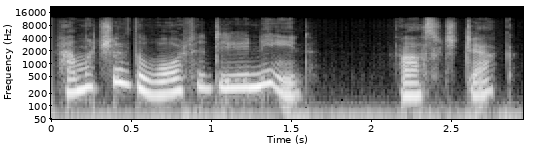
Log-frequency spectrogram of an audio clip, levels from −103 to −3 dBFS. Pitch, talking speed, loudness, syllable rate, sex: 240 Hz, 205 wpm, -16 LUFS, 5.4 syllables/s, female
